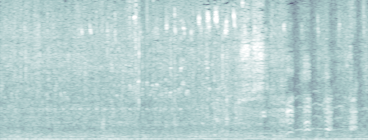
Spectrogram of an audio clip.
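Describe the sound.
A Humvee engine runs with a steady, low, rumbling drone throughout. Murmuring voices blend into the background over the continuous mechanical hum.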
